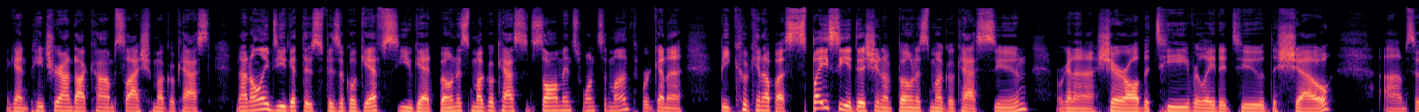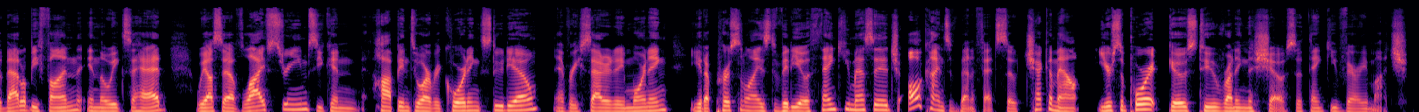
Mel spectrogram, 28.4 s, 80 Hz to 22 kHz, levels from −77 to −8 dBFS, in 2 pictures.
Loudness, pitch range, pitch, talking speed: -22 LUFS, 115-145 Hz, 125 Hz, 205 wpm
